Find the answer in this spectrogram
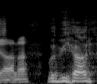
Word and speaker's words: Ljubljana: going to butch, I don't know how to pronounce L and J back to back twice. Ljubljana.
